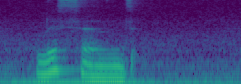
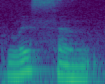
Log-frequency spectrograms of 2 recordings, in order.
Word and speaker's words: listened: after me called arrived listened so we don't pronounce the letter e it's not listen man it's listened because the regional verb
